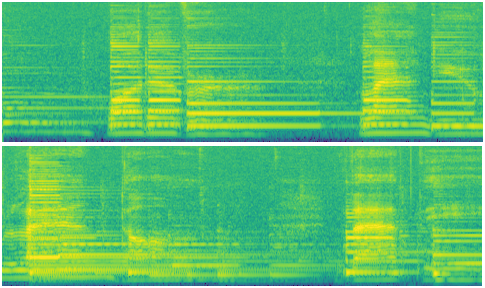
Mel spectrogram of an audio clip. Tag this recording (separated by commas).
Music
